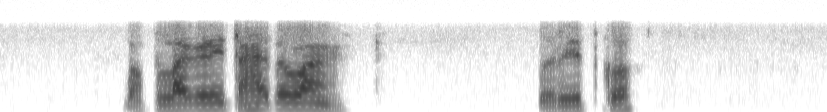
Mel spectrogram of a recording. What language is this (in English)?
Santali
